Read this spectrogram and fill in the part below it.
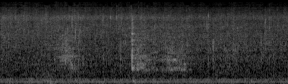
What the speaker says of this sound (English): I'm cooking on a high fire.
